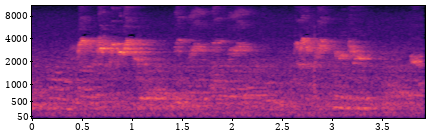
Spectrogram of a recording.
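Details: Red-whiskered bulbul, caged for five months, delivering a lively run of bright, slurred warbling notes in quick succession, rising and falling, with faint background noise.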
